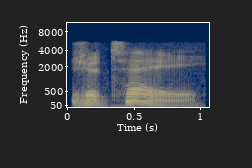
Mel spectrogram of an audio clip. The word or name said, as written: jete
